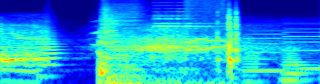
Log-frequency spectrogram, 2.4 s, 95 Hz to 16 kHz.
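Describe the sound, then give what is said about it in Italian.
Windows being opened: a sudden loud burst of broad rushing noise lasting about a second, set between steady tonal sound before and after. “conto fino a 3, altrimenti apro le finestre. 3, 2, 1, apro le finestre!”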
